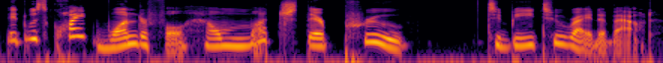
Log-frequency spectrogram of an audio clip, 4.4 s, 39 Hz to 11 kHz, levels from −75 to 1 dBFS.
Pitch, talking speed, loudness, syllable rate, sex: 210 Hz, 175 wpm, -21 LUFS, 5.2 syllables/s, female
